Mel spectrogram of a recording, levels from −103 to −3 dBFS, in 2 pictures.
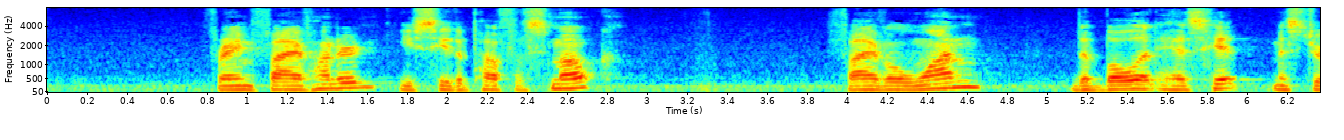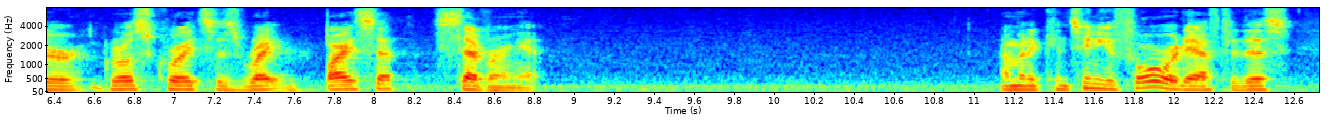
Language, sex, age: English, male, 40-59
